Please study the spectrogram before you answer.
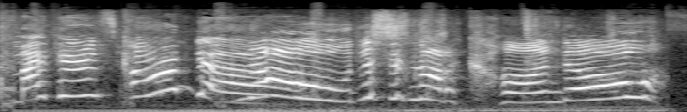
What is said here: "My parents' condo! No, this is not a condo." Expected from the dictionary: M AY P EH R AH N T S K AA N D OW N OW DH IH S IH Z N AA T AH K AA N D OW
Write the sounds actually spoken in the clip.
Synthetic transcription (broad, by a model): M AY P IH R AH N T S K AA N D OW N OW DH IH S IH Z N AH T AH K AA N D OW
